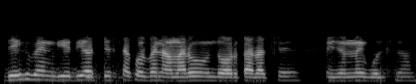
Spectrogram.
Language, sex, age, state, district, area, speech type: Bengali, female, 45-60, West Bengal, Bankura, rural, conversation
